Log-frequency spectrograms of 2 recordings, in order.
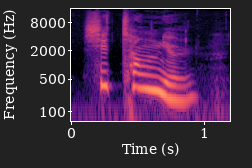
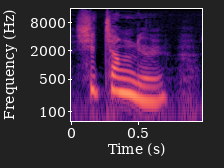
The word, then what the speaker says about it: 시청률: Do you align that 응 with the 릴? How do you pronounce it again? – 시청률. – 시청률. So I don't have to go to the effort of saying 시청률. – Right. – 시청률. – Yes, 시청률.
